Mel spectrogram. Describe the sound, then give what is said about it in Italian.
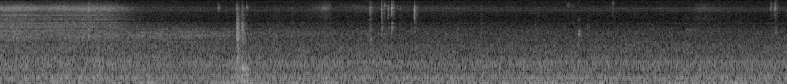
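Steady low rumble of a car driving on a winding, curvy road behind a truck it cannot overtake, with constant road and engine noise and a brief faint click partway through; no one speaks. “Sto guidando qui e ho un camion davanti che non posso superare perché questa strada è piena di curve e io sono frustrato.”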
